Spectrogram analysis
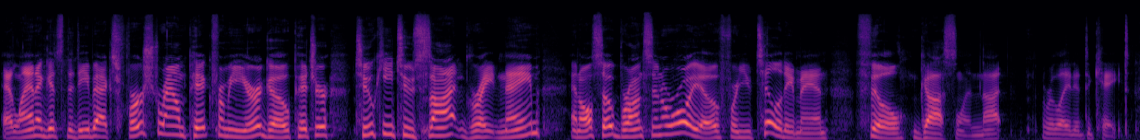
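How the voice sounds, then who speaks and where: A man reading a scripted television sportscast as anchor, with punchy, announcer-like delivery and highlight narration. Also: moderate pace, a bit bright, dry recording, studio quality.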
